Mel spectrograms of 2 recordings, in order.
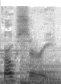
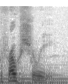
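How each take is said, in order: First: The middle consonant sounds like s. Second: The middle consonant sounds like sh. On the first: "Some people pronounce it grocery" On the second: "is pronounced like there's a sh in there"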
